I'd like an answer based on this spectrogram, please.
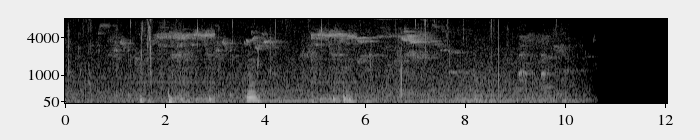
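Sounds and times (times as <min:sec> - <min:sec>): birds chirping and singing: 0:00.6 - 0:08.4.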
